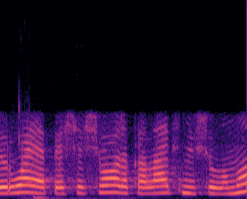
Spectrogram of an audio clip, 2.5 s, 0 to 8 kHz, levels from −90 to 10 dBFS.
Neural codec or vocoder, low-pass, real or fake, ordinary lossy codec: none; 7.2 kHz; real; AAC, 48 kbps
